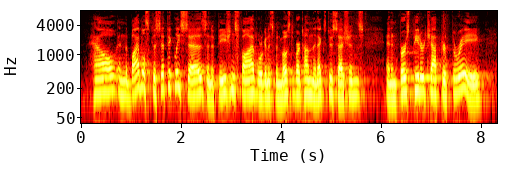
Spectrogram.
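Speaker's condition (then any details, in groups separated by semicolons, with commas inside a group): No condition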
